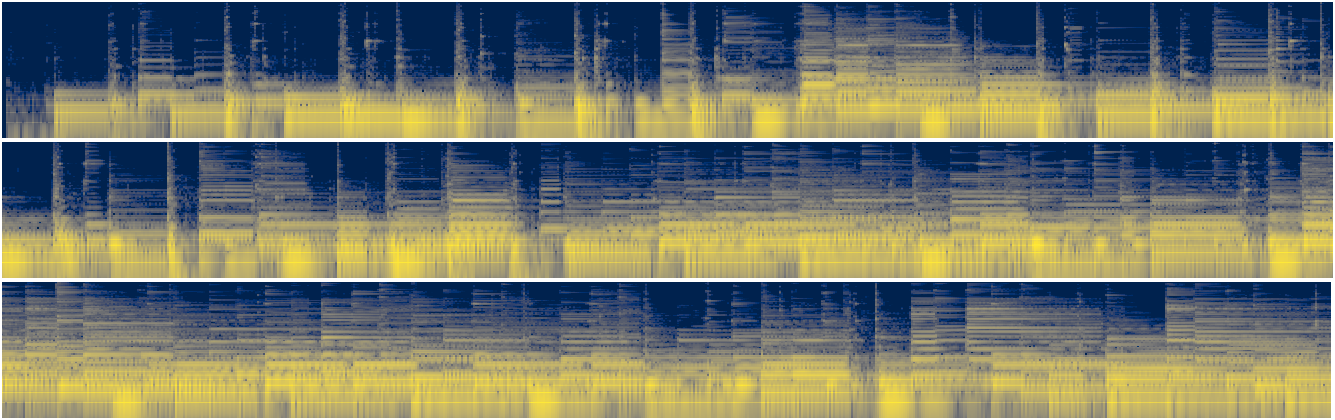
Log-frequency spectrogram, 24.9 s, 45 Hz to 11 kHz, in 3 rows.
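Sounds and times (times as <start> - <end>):
fingerpicked acoustic guitar recorded with a condenser microphone: 0.0 - 24.9.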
